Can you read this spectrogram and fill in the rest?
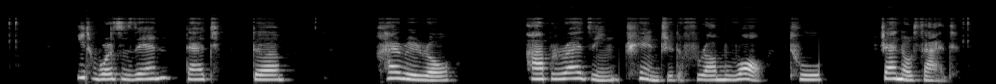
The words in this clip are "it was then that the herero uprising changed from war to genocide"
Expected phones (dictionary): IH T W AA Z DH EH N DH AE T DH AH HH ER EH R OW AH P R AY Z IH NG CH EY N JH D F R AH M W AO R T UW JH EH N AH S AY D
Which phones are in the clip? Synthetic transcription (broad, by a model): IH T W AA Z DH EH N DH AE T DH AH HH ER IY R OW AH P R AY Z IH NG CH EY N JH D F R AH M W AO L T UW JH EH N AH S AY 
